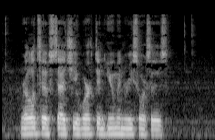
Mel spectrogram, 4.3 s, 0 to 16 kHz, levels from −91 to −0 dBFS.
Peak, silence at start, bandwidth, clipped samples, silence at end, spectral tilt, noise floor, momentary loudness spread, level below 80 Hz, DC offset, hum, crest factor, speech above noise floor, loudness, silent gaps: -6 dBFS; 0.4 s; 11.5 kHz; under 0.1%; 1 s; -5.5 dB/octave; -56 dBFS; 5 LU; -52 dBFS; under 0.1%; none; 16 dB; 36 dB; -21 LUFS; none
